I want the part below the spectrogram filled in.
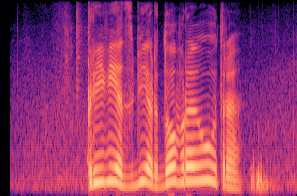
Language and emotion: Russian, positive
